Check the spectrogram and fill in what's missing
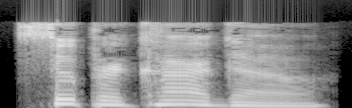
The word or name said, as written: supercargo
